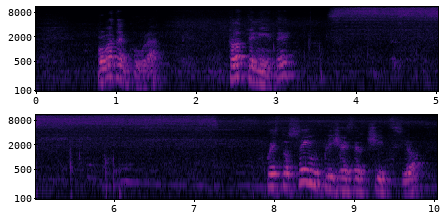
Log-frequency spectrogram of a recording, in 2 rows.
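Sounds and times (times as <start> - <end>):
person hissing: 1.6 - 2.8, 3.6 - 10.0.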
